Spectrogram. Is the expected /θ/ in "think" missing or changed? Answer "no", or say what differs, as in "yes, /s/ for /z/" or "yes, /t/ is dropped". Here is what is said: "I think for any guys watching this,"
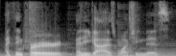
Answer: no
